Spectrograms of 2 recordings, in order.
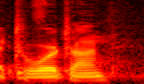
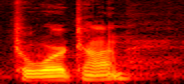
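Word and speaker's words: Tewaaraton: Toarton. Thank you. Can you pronounce it one more time? Toarton.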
